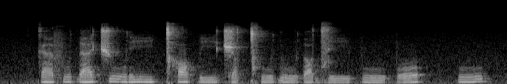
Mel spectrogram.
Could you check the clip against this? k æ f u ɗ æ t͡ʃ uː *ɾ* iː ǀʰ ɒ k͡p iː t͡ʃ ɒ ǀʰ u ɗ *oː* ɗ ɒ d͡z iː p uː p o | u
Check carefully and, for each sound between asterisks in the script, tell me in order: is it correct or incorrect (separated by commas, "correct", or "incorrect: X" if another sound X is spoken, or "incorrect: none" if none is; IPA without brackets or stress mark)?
correct, incorrect: uː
